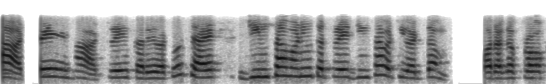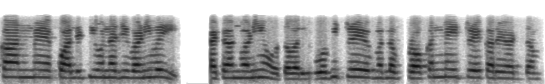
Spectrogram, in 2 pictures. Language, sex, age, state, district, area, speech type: Sindhi, female, 30-45, Uttar Pradesh, Lucknow, urban, conversation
